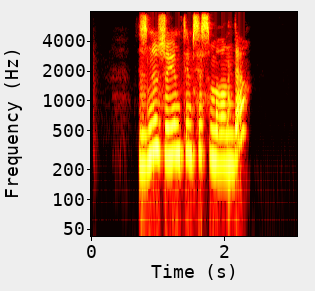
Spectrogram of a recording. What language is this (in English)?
Kabyle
